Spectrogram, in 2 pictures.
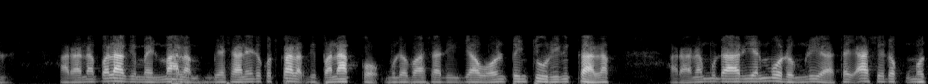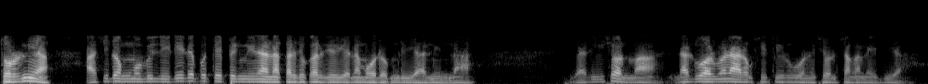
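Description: Speech, squeezed through the GSM full-rate codec the whole way: nothing above 4 kHz, and that buzzy, gravelly roughness comes from the coder rebuilding the voice from a vocal-tract filter fed by sparse, regularly spaced pulses. The damage is plainly audible, and the sound fits the old 13 kbps full-rate channel. On top of that there are GSM bit errors at 1.72 to 1.92 s, 16.09 to 16.13 s and 17.81 to 17.84 s. Corrupted filter, pitch or gain values reach the decoder, so the voice briefly squawks, pops and gargles.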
